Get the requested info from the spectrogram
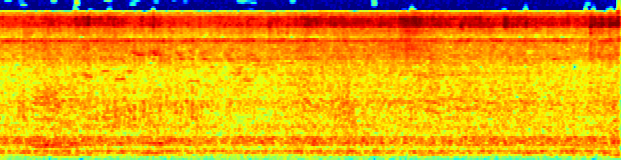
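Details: A steady, dense hum of many western honey bees buzzing inside a hive, where the bees are killing the old queen at the bottom of the hive.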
